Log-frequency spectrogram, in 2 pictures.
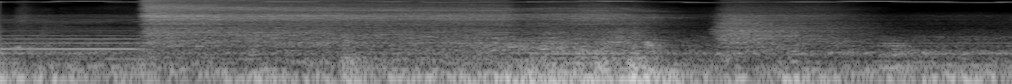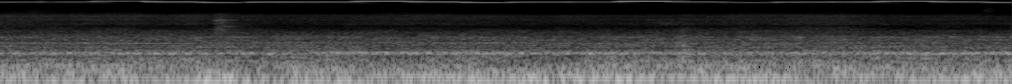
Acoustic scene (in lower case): bus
